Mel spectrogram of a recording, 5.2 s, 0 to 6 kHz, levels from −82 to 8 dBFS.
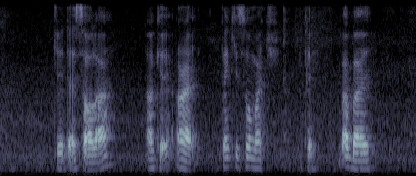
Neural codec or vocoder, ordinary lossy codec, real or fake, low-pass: vocoder, 22.05 kHz, 80 mel bands, WaveNeXt; none; fake; 5.4 kHz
